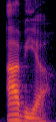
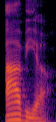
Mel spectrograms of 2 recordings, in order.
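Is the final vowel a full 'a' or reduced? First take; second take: reduced; reduced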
